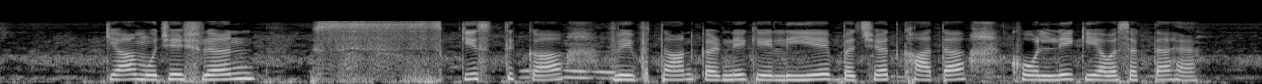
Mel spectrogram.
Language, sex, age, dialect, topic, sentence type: Hindi, female, 18-24, Marwari Dhudhari, banking, question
